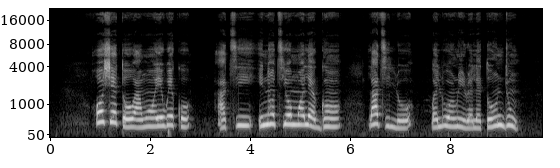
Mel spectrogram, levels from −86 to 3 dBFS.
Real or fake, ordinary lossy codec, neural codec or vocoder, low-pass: real; none; none; 19.8 kHz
